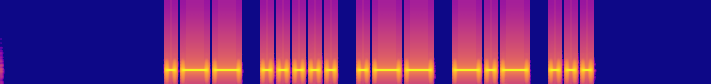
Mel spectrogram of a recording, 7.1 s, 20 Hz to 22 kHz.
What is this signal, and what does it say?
Morse code, heard as a keyed tone, about 18 wpm, 700 Hz. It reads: W5WKS
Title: Speed Racing - USA 1x3 Call Signs 15wpm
